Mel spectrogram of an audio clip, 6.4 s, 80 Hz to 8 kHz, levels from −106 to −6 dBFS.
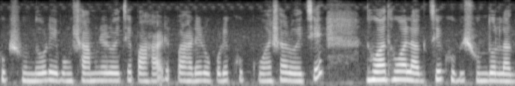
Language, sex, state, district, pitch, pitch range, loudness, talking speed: Bengali, female, Odisha, Malkangiri, 215 Hz, 210-230 Hz, -19 LUFS, 170 wpm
